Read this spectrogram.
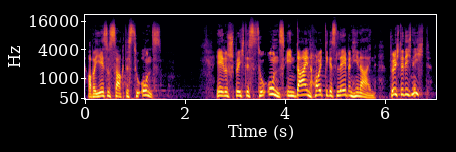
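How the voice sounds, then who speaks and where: A male pastor delivering a sermon to his congregation, speaking directly and personally to the listener, often slowing down and dropping almost to a whisper for emphasis. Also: high-pitched, expressive, long reverb tail.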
